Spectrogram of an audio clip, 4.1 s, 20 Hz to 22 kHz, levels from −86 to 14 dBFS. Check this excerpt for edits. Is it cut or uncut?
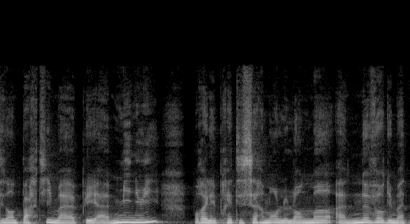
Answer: uncut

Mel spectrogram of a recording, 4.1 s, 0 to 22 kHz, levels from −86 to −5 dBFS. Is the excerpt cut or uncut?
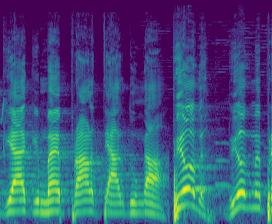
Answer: cut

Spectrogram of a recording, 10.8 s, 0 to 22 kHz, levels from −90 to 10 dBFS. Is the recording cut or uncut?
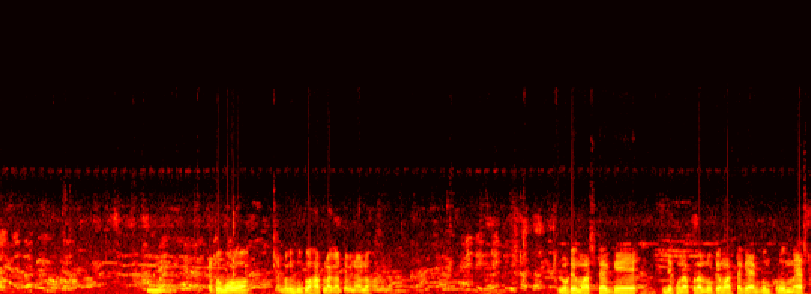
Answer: cut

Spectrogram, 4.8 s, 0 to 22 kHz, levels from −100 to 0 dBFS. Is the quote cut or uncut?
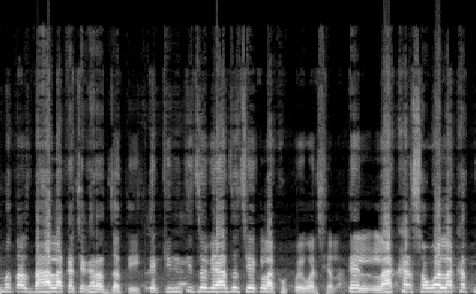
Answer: cut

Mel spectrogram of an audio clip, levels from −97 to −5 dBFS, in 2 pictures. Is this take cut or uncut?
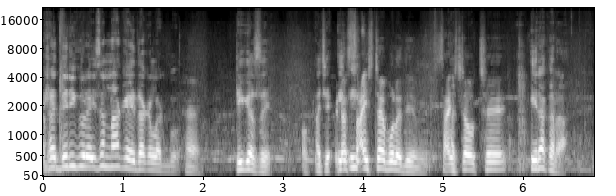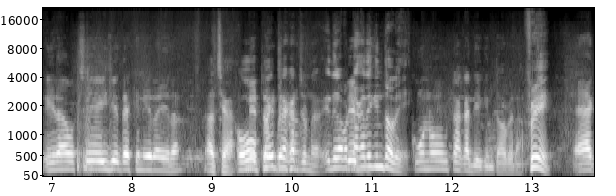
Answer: uncut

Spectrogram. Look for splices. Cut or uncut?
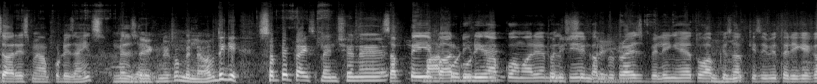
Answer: uncut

